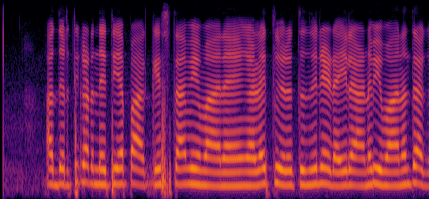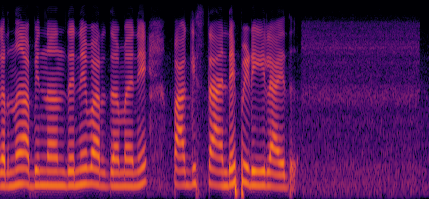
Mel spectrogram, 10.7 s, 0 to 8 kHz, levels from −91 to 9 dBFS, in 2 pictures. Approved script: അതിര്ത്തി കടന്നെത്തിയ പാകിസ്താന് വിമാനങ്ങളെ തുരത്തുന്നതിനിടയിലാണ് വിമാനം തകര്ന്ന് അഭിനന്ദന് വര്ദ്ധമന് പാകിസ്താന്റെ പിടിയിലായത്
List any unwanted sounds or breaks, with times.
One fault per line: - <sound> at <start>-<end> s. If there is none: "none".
none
